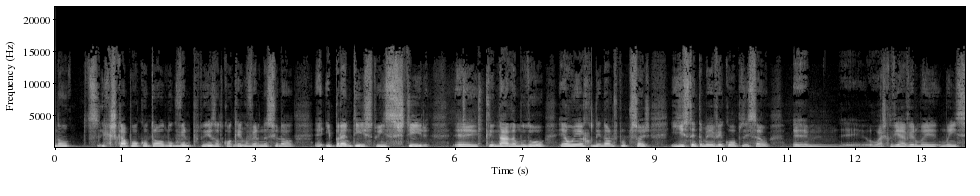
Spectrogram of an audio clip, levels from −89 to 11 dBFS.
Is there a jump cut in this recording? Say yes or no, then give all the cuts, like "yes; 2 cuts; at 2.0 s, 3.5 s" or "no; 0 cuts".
no; 0 cuts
